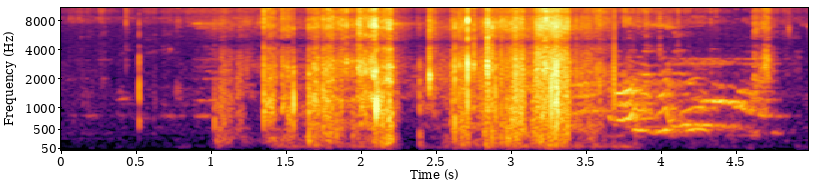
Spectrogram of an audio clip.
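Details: Small puppy, young of a dog named Lalu, calling indoors while frightened of Lalu and perched on a staircase; harsh broadband yelps in bursts over about three seconds, ending in a short tonal whine, with a person speaking nearby.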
